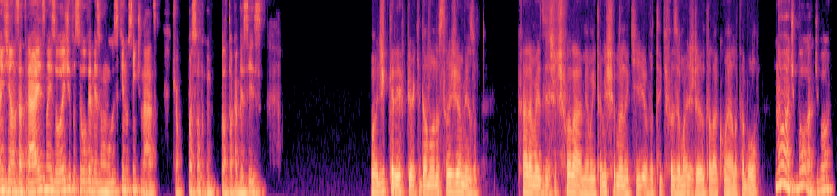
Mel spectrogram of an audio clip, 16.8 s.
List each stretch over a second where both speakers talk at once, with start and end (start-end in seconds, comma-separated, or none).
none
